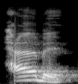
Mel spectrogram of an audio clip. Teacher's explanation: বা কলকলার হরফ নিচের দিকে ধাবিত করে ধাক্কা দিয়ে উচ্চারণ করব।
